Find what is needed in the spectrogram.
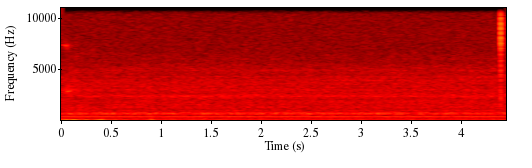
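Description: Steady background hiss and electrical hum with a constant low tone, and a faint knock about a second in.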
